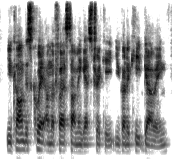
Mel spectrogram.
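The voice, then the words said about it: English accent. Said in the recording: “your great English mind and hear more of your English accent?”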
